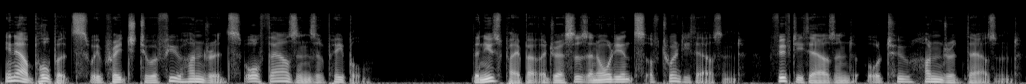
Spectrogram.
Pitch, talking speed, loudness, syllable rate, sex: 105 Hz, 160 wpm, -21 LUFS, 4.9 syllables/s, male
